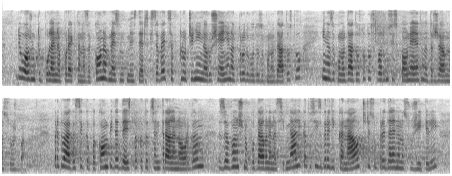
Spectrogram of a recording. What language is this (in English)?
Bulgarian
